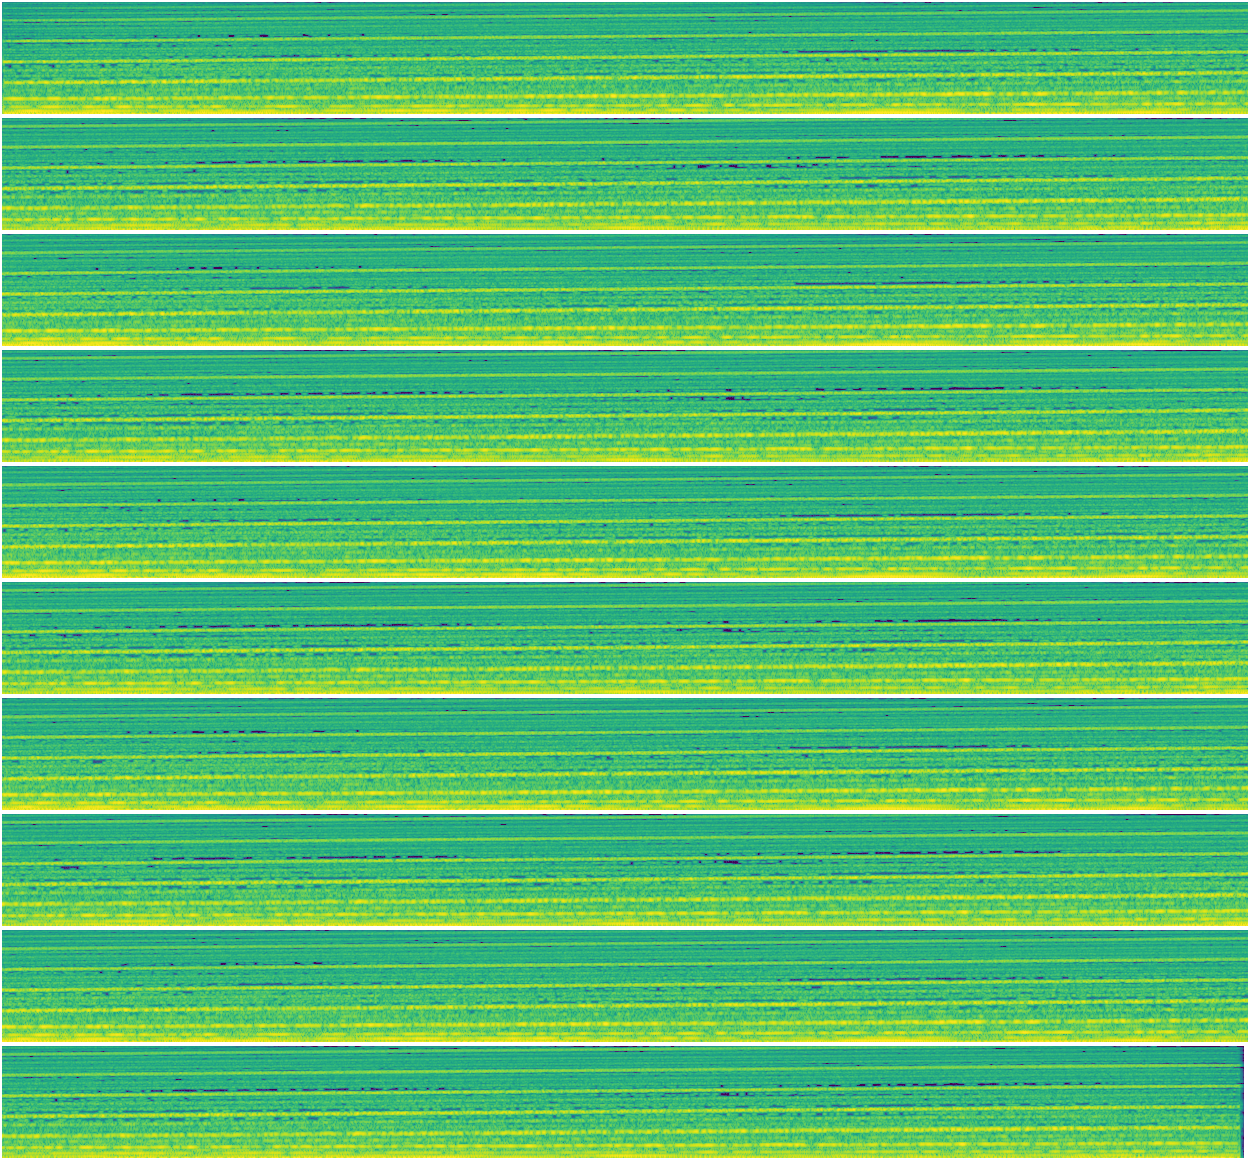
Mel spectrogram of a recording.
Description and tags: Pitch Paradox up
This is an example of the 'pitch paradox' listen to the rising pitch, and it seems to keep rising forever, which is impossible, hence the paradox :)
pitch, rising, shepard-scale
